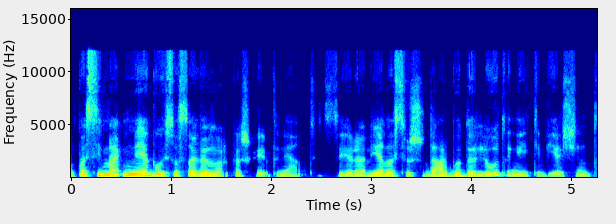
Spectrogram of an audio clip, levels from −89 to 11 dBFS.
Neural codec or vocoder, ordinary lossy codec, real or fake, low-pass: codec, 24 kHz, 1 kbps, SNAC; Opus, 16 kbps; fake; 10.8 kHz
